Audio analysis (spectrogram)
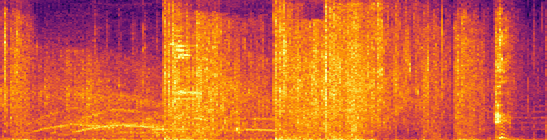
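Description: Sci-fi gunfire in the game StarRupture, a dense mix of loud blasts and crashes over continuous noisy game sound, with sweeping tones and a sharp burst near the end.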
